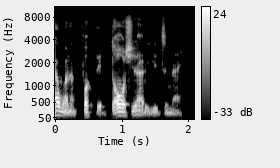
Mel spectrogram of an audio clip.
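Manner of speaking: low, breathy whisper, very close. Retelling what they say when drunk on Henny: imitating own whisper. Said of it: "I just start whispering on the bitch's ear".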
